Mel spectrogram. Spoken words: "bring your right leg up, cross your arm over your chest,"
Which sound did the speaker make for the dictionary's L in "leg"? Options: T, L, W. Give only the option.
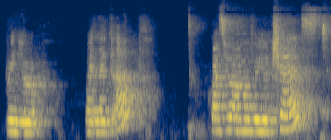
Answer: L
